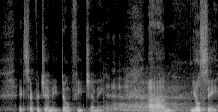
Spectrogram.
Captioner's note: laughter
